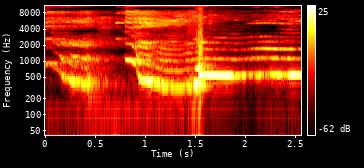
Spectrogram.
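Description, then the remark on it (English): A dog howls in long, wavering cries, two swooping notes that slide downward before settling into a steady, drawn-out tone, with brief yelping breaks between them and no talking. Recorded by the dog's owner. “That's still the greatest dog tape I've ever heard.”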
